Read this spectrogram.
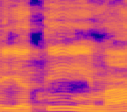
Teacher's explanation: ইয়াতিম মধ্যে তাবাঈ একা লিফ টেনে পড়তে হবে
